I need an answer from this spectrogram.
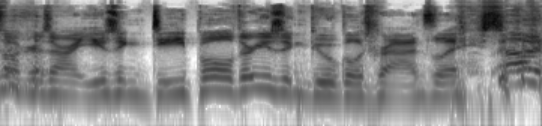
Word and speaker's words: DeepL: about deeple fair enough is it pronounced deeple I sure deep l deeple I thought it was deep L but okay I'm like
